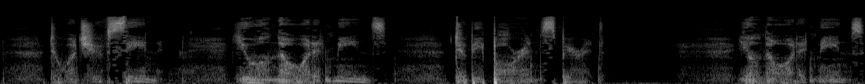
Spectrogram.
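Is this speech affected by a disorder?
Yes: vocal cord paralysis, unilateral.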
